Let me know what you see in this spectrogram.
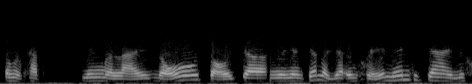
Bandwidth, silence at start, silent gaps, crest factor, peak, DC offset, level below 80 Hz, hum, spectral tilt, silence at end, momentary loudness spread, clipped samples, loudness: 3.7 kHz; 0 s; none; 14 dB; -16 dBFS; under 0.1%; -60 dBFS; none; -9.5 dB/octave; 0 s; 7 LU; under 0.1%; -32 LUFS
